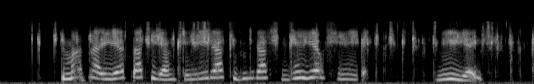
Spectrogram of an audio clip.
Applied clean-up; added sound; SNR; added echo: neural diffusion model UNIVERSE++.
